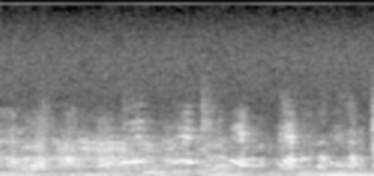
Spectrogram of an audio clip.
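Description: Audience laughing after a joke's punchline, many voices at once, over the band's low sustained notes.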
